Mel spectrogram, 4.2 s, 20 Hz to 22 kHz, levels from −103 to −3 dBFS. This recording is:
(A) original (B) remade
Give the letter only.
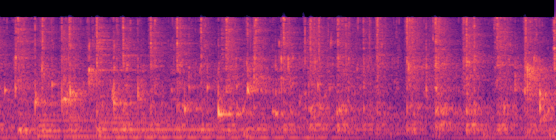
A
